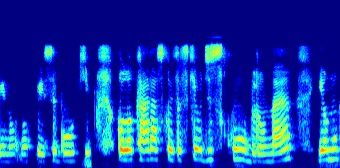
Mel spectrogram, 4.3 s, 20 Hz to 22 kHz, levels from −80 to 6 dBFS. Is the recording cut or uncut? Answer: uncut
